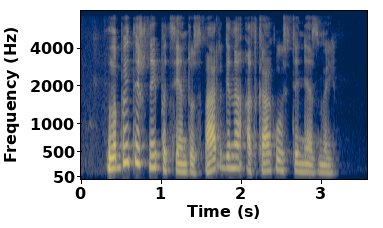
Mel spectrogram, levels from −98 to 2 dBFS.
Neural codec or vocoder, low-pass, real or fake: none; 7.2 kHz; real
